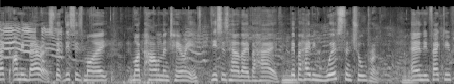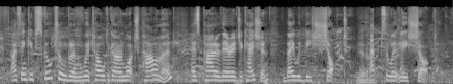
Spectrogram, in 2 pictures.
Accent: Queensland, Australia; I'm from Queensland, and for a large part of my life

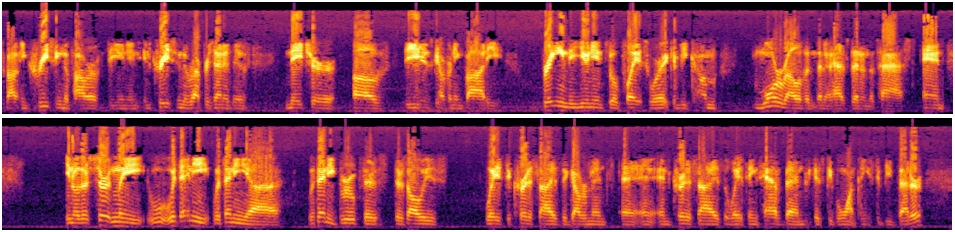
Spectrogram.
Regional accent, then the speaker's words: Michigan, United States; moved away as an adult; now in Los Angeles, United States; Teaching in LA is what brought me out here. I grew up in Michigan.

